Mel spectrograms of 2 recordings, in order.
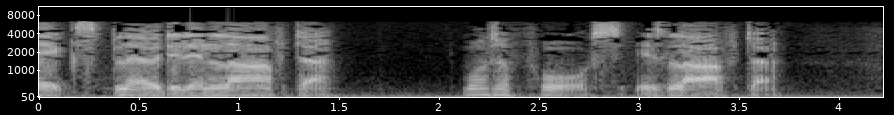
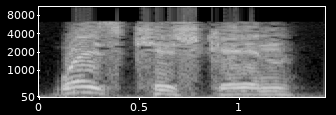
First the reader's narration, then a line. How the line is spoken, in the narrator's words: they shouted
